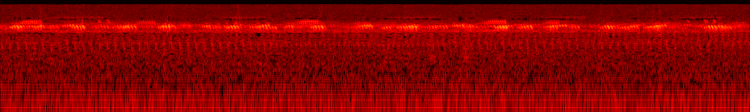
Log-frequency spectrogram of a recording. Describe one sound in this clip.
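An animal walks slowly through tall grass, rustling it softly.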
